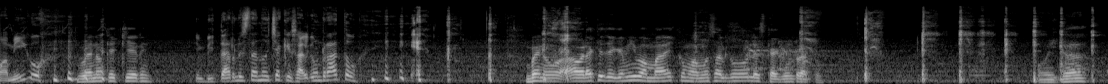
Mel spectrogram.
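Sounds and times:
speech: 0.0 - 4.4, 5.2 - 8.4, 10.4 - 11.0
laughter: 0.4 - 1.2, 3.6 - 4.2
person coughing: 4.1 - 5.9, 8.0 - 11.0.

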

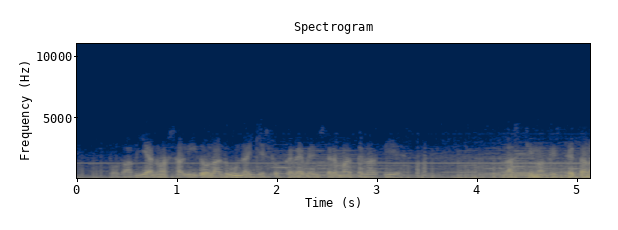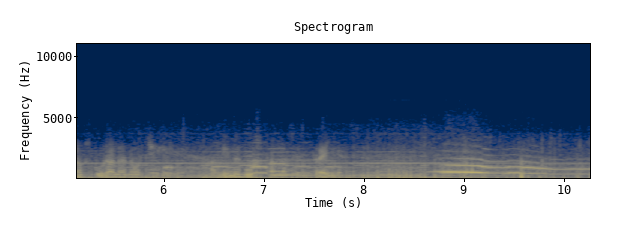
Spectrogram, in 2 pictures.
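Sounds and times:
speech: 0.4 - 3.7, 4.3 - 9.0
coyotes howling on a dark night: 8.6 - 10.2.

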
